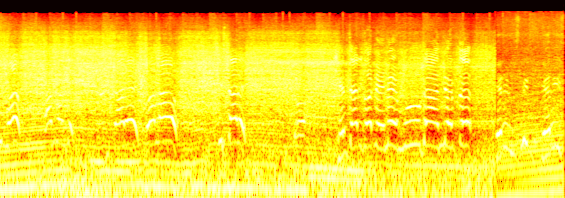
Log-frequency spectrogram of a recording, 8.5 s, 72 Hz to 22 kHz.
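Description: A KTM Duke 200 motorcycle with a single-cylinder engine, ridden at road speed, with wind and road noise over the microphone. Over it runs a melodic, voice-like line of short rising and falling notes, busiest near the middle of the passage.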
